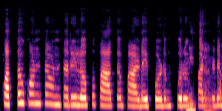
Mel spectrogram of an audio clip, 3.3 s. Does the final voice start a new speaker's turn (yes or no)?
no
